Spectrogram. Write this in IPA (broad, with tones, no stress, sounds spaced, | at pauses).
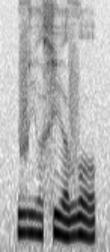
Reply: v i̤˨˩ ə̯ x i˧˩ ə̯ v o˧˩˨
